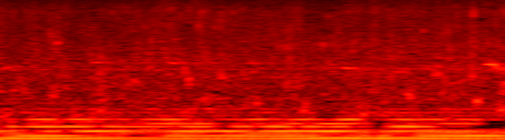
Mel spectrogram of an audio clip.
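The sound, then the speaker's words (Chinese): A gently babbling brook, its water trickling and bubbling steadily without pause, heard faintly in the distance over a low, sustained droning hum. No one speaks. “你听，远处还有小溪流水的声音，这就像古诗里面的场景：小桥流水人家。”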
